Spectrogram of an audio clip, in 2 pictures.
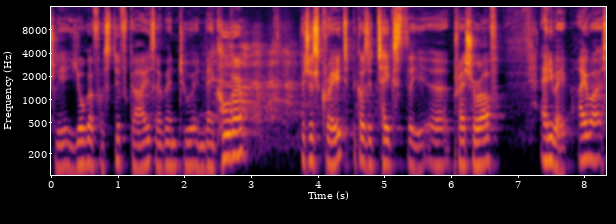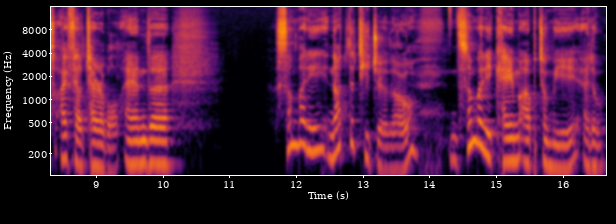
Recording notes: These stories were told and recorded in front of a live audience. At Wellfleet Preservation Hall in Cape Cod, Massachusetts.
